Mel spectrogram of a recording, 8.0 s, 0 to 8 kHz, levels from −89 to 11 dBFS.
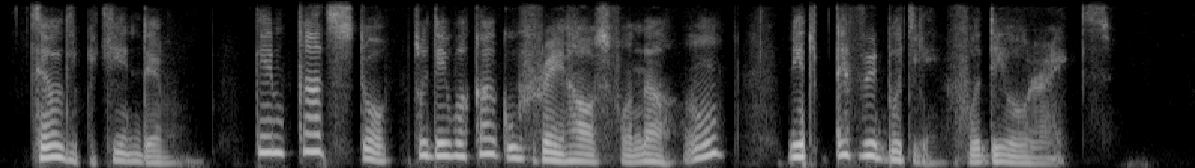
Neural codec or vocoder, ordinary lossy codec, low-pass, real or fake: codec, 24 kHz, 1 kbps, SNAC; Opus, 32 kbps; 7.2 kHz; fake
